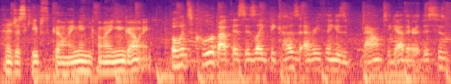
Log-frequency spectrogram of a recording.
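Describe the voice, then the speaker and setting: A man's voice: medium pitch, brisk, recorded from a distance, faint music behind. An American man hosting a casual science demonstration in a campy, informal way. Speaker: host, chemist presenter.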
